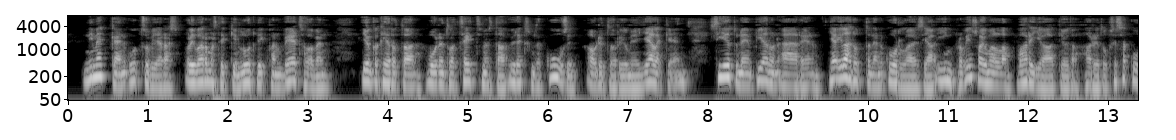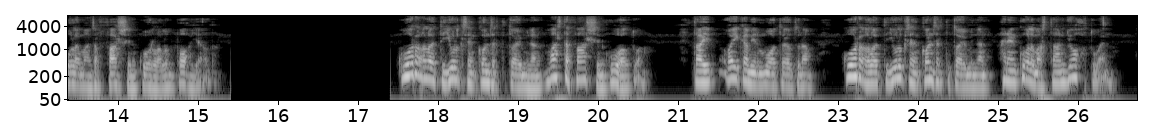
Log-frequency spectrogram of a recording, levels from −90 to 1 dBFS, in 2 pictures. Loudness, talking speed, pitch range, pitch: -30 LUFS, 95 wpm, 110-145 Hz, 125 Hz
